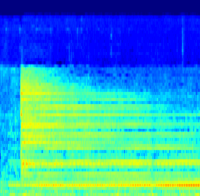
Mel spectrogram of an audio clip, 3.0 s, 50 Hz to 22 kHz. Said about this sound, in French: Vous savez pas pourquoi il y a une cloche qui sonne pendant 10 minutes le soir à 10 heures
